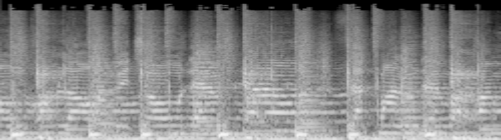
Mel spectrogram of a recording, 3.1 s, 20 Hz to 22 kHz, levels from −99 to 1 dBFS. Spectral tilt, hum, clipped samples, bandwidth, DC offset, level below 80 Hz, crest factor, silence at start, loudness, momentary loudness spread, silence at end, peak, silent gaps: -5 dB/octave; none; under 0.1%; 19.5 kHz; under 0.1%; -16 dBFS; 8 dB; 0 s; -11 LUFS; 2 LU; 0 s; -2 dBFS; none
